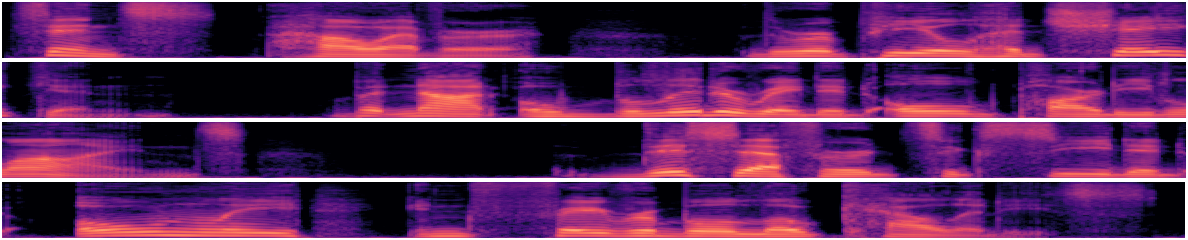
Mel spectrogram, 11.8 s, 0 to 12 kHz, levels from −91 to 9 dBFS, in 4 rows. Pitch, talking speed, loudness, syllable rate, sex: 135 Hz, 95 wpm, -20 LUFS, 4.3 syllables/s, male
